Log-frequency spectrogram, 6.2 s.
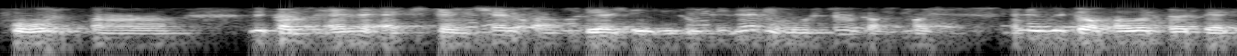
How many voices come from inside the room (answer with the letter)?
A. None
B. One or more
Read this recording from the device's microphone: B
